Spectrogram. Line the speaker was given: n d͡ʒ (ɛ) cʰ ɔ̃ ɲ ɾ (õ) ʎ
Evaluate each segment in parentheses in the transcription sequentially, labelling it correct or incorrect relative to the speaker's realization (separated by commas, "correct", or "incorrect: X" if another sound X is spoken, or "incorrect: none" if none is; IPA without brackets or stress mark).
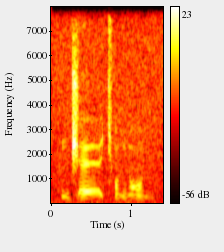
incorrect: ɛː, incorrect: ɔ̃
